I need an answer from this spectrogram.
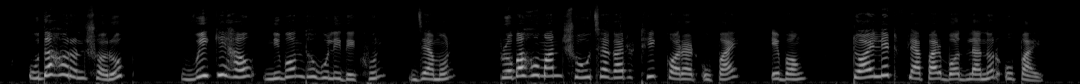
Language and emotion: Bengali, neutral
